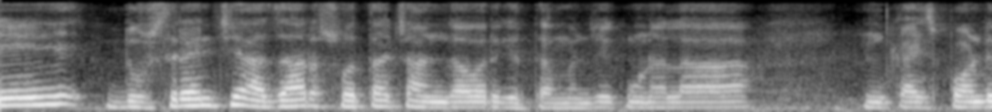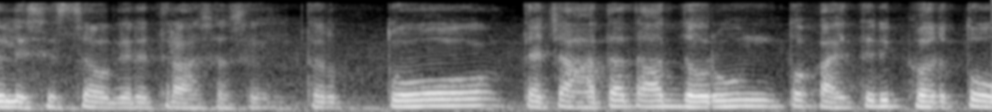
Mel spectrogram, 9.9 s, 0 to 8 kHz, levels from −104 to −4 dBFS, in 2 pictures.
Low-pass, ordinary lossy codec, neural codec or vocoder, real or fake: 7.2 kHz; AAC, 48 kbps; codec, 24 kHz, 6 kbps, HILCodec; fake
